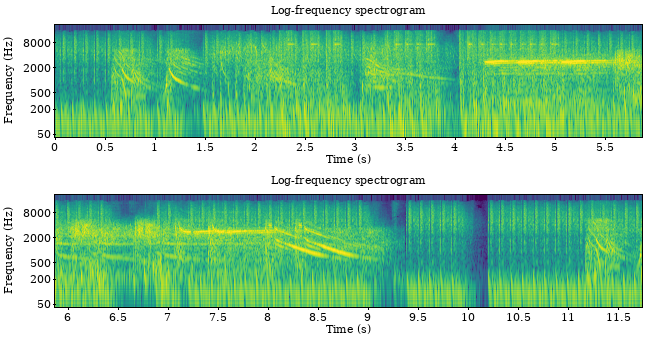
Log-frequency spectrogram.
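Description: Rapid automatic gunfire sound effects, with repeated whines that fall in pitch between the bursts. The firing breaks off briefly about ten seconds in.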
